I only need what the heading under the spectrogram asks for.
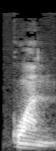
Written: GWAN3

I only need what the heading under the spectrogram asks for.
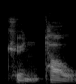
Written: KYUN4 TOU3

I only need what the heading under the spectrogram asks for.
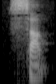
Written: SAT1

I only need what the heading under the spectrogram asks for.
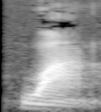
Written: WAANG4

